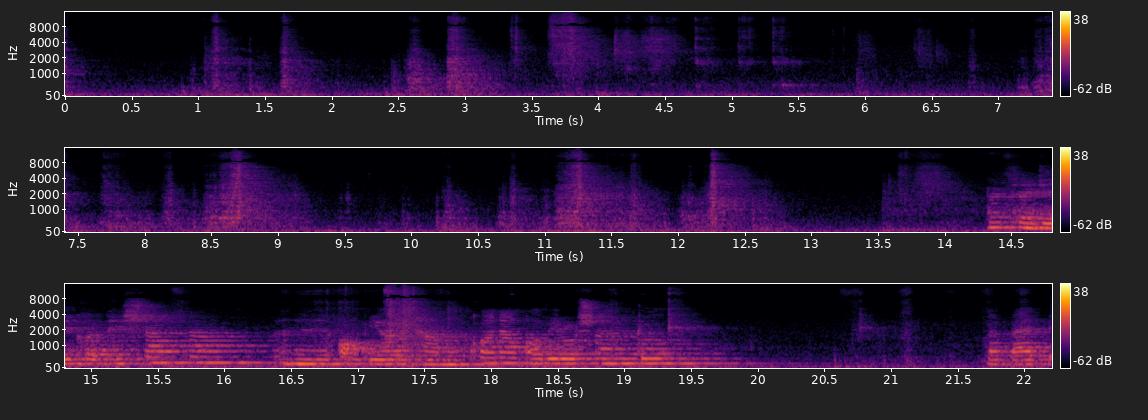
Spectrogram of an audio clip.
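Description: A palette knife scrapes and smears thick paint across a canvas.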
